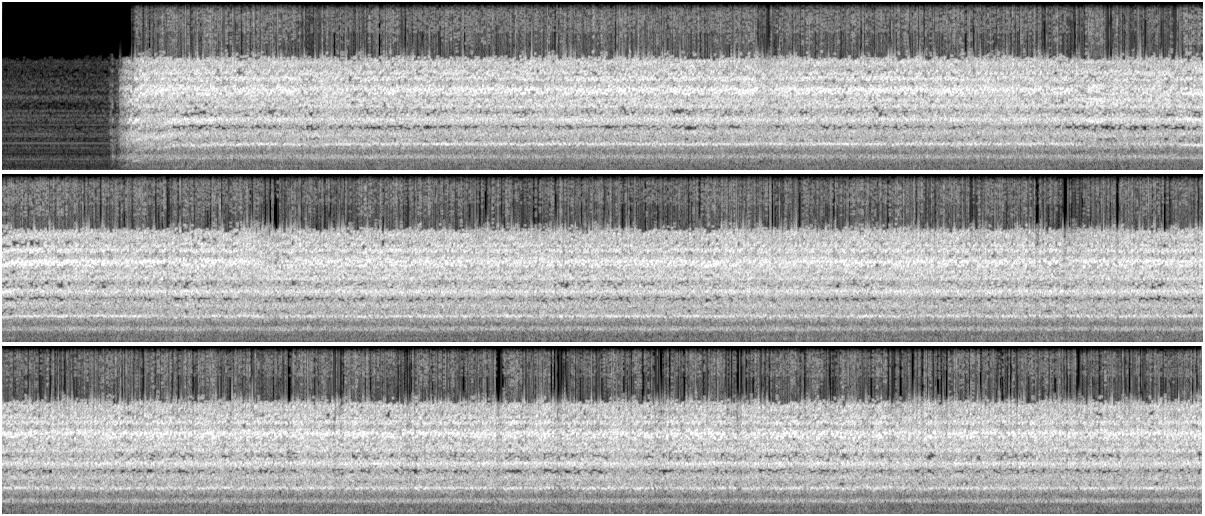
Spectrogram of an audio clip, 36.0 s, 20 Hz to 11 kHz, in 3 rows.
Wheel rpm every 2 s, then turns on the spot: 60, 230, 230, 230, 230, 230, 230, 230, 230, 230, 230, 230, 230, 230, 230, 230, 230, 240.
none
